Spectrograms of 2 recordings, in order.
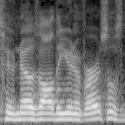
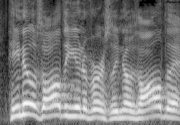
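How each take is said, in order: First: Said in the usual way. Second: Higher, louder, faster, hammering the phrase home; emphatic repeat. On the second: Shown as a demonstration. Pastor driving the point home to the congregation, loud and fast. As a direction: declare it like a proclamation.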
